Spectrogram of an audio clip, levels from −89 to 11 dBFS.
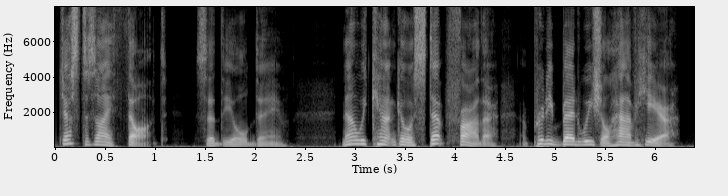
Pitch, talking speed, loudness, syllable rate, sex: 145 Hz, 205 wpm, -20 LUFS, 4.8 syllables/s, male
